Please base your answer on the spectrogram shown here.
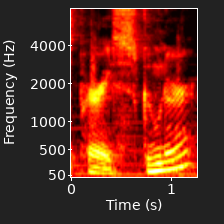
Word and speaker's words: Prairie Schooner: So, uh, the day after I shot this video, I looked up how to pronounce it, and it is Prairie Skooner.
